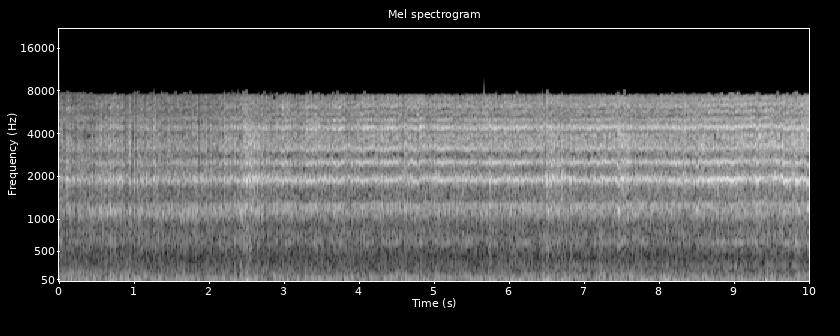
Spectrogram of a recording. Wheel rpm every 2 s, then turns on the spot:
170, 170, 170, 170, 170.
none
